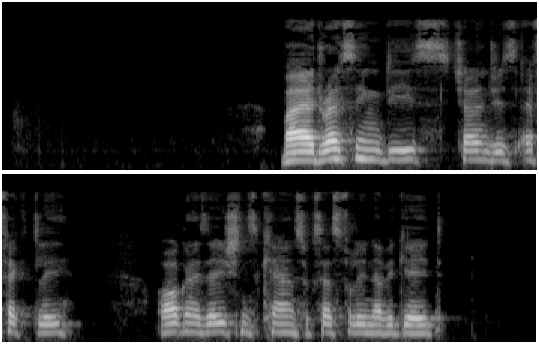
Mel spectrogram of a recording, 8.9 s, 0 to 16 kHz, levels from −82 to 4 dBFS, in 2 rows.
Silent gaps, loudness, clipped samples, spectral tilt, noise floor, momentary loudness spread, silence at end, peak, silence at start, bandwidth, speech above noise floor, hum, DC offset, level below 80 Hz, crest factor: none; -23 LUFS; under 0.1%; -5 dB/octave; -79 dBFS; 15 LU; 0.8 s; -2 dBFS; 2.35 s; 11.5 kHz; 57 dB; none; under 0.1%; -66 dBFS; 24 dB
